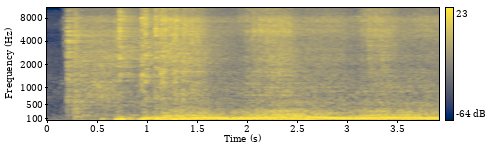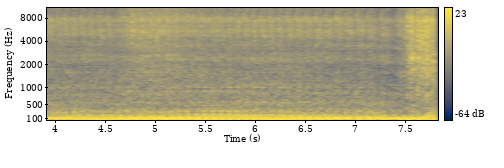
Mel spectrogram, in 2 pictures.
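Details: Project truck with LS swap, after plugging the brake booster and other vacuum lines; V8 fires and settles into a steady rumble, revving cleanly with no stumble or hunting; runs healthy.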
